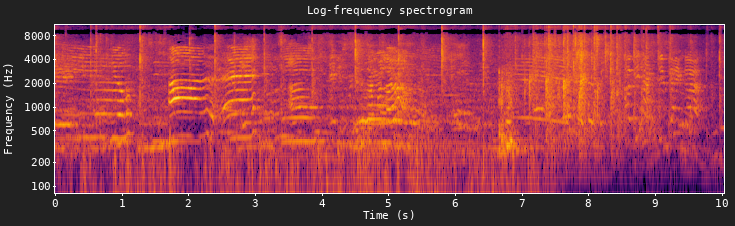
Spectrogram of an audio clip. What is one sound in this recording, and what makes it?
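A woman speaks gently, close by, to a small child.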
